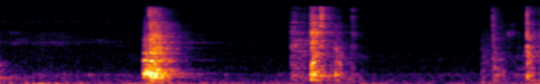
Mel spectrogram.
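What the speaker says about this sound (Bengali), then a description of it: "এবার ঢাকাটা খুলে নেব।" Metal lid lifted off a pan of mini bread pizzas cooking on low flame, giving three short bright clatters and clinks, spaced about a second apart, close and fairly loud.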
